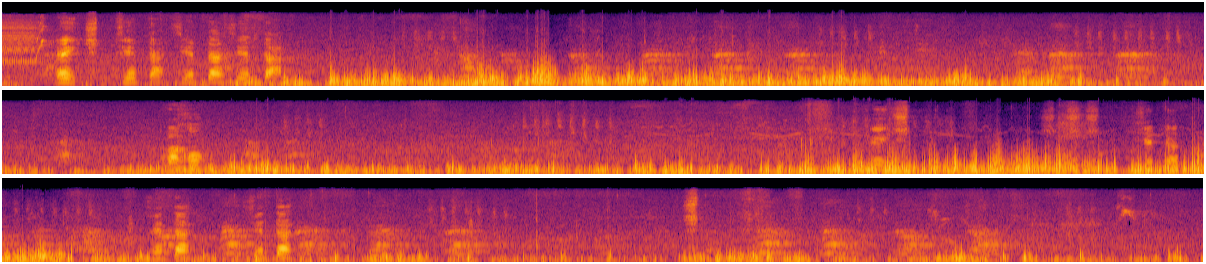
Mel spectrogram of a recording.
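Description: A man gives commands to a dog in a calm, firm voice.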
